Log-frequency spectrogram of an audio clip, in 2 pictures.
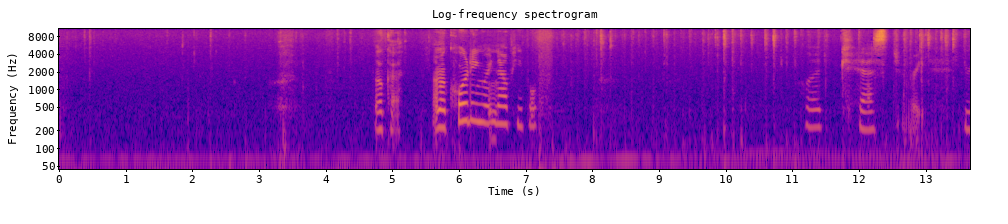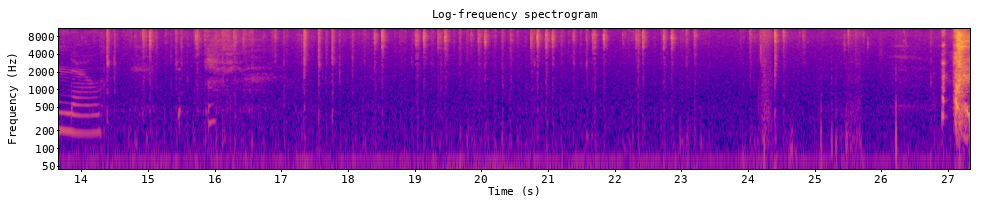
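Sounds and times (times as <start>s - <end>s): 
speech: 4.8s - 7.4s, 11.2s - 14.5s
computer keyboard typing: 7.6s - 11.7s, 12.6s - 25.6s
loud sneeze: 27.0s - 27.3s.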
